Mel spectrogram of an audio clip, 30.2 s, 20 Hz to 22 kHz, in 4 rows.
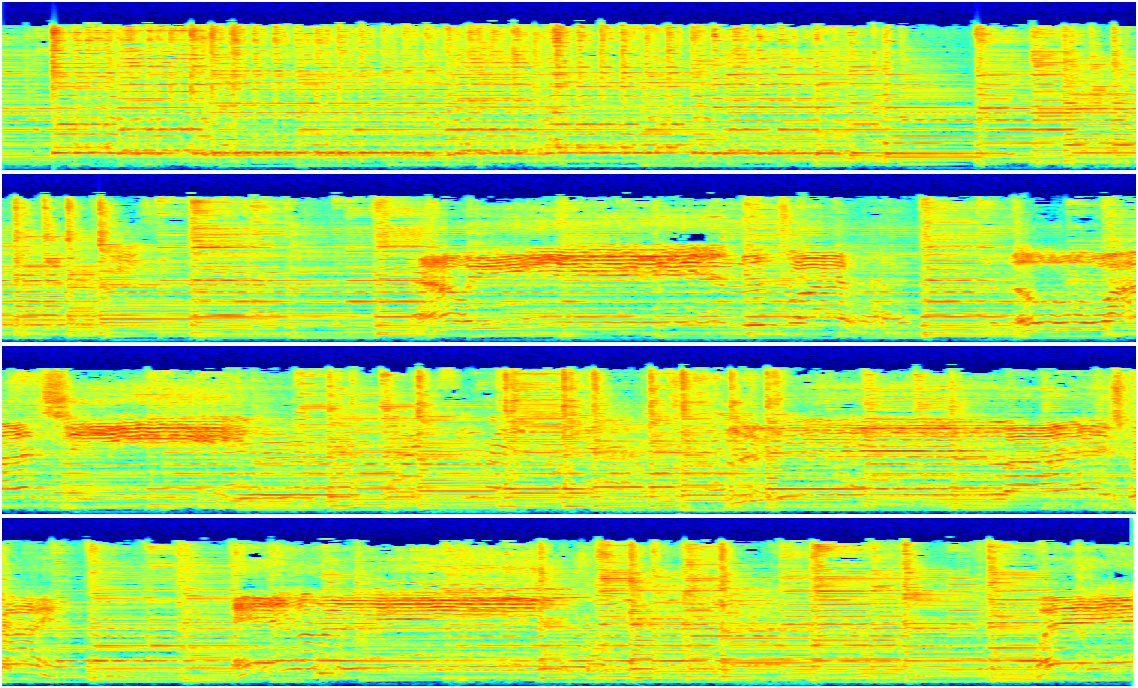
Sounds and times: Country: 0.0 - 30.2
Guitar: 0.0 - 30.2
Singing: 10.3 - 17.7, 18.3 - 23.6, 24.2 - 27.9, 29.4 - 30.2.

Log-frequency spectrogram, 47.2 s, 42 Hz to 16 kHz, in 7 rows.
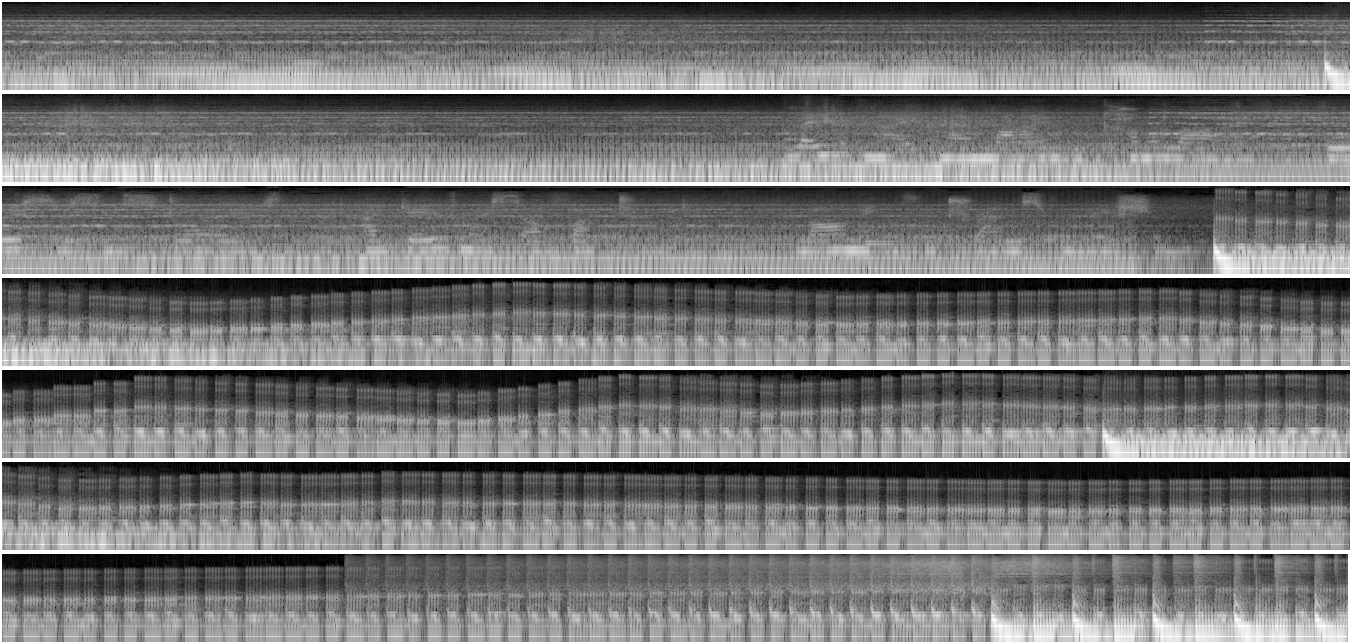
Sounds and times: Electronic music: 0.0 - 47.1
Scary music: 0.0 - 47.1
Speech: 10.6 - 19.5.

